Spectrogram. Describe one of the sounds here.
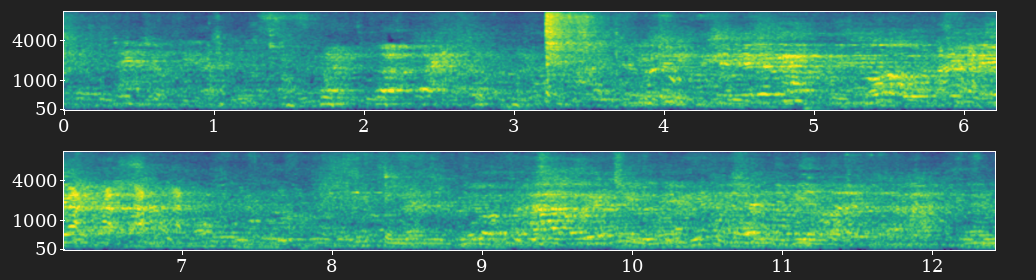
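Several elderly men talk and chat nearby, in a large echoing hall.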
